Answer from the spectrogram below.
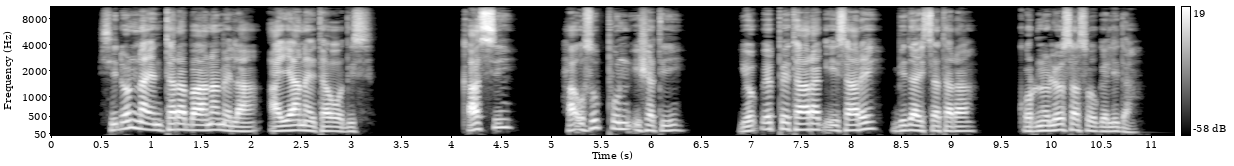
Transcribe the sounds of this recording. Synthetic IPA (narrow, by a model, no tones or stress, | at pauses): sɪɗɔnːɐɛnt̪ːɐɾɐbaːnɐmɛlɐɐjːaːnɐjt̪ɐwɔd̪ɪs | kʼɐsːɪ | hɐʔʊs̬ʊpːʊnʔɪ̰ʃɐt̪ɪ | jɔpʼːɛpːɛt̪aːɾɐkʼiːsaːɾɛbɪd̪ɐjsːɐt̪ɐɾɐ | kʼɔɾneːljoːsɐsoːɡɛlɪd̪ɐ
